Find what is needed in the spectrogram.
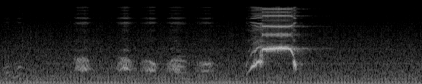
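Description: A person's voice: a few short vocal sounds, then one brief, loud, high-pitched squeal that rises, holds and drops, about two and a half seconds in.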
